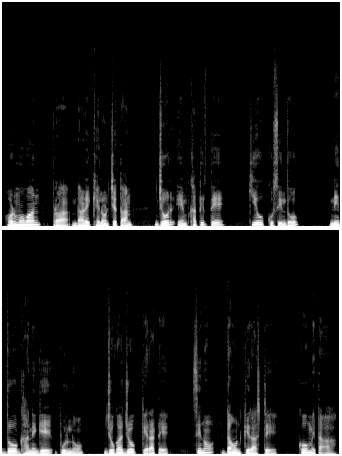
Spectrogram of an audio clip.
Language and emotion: Santali, neutral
